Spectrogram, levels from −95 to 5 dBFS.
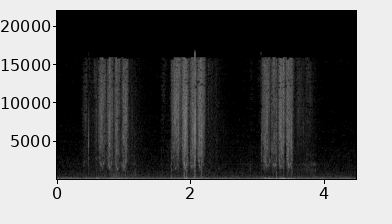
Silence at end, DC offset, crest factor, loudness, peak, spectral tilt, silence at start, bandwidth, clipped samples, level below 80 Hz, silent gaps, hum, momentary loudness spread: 0 s; under 0.1%; 36 dB; -45 LUFS; -12 dBFS; -1 dB/octave; 0 s; 16 kHz; under 0.1%; -54 dBFS; none; none; 24 LU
